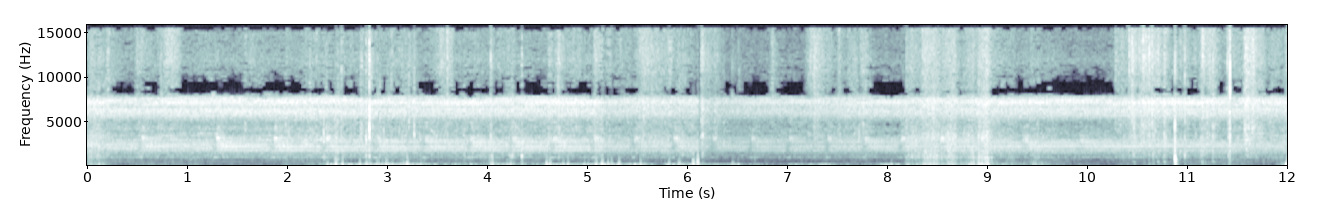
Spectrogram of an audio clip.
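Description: Bundles of slender fresh shoot stalks being handled and packed into a woven plastic sack: irregular rustling and dull knocks, busiest from about two seconds in until about nine seconds, with a few sharp snaps.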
